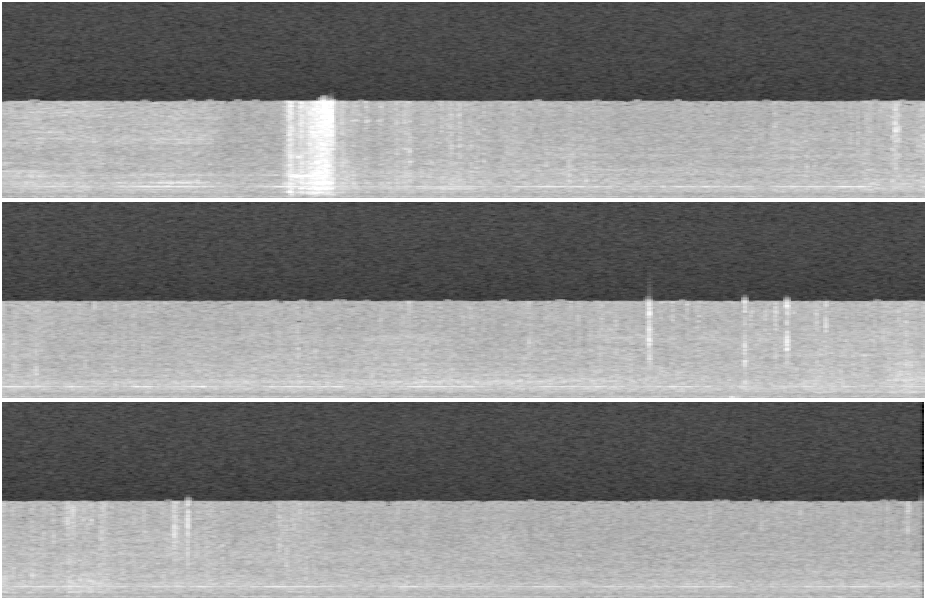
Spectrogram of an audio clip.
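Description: Small electric drive motors of a self-balancing tracked robot, standing upright on the ends of its treads, giving a faint high whine that keeps cutting in and out as it holds its balance, over a steady background hiss. A brief louder clatter comes about two seconds in.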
